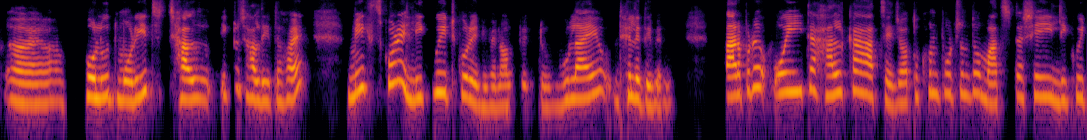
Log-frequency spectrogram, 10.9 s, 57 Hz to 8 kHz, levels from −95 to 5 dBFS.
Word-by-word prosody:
আ - - +2 0.7
হলুদ, 255 0 +5
মরিচ, 255 +8 +2 0.2
ঝাল 240 0 +6 0.3
একটু 280 +6 -12
ঝাল 245 -2 +2
দিতে 220 0 -5
হয়। 240 +10 +3 0.5
মিক্স 360 +3 +1
করে 435 +1 +4
liquid 300 +5 +1
করে 260 -4 +3
নিবেন 185 +1 -6
অল্প 195 - -12
একটু। 385 - -14 0.2
গুলায়ে 245 +3 +3 0.3
ঢেলে 260 -3 +2
দিবেন। 195 0 -3 0.6
তারপরে 285 +7 +7 0.2
ওইটা 315 +2 +2
হালকা 295 +4 +1
আঁচে 260 -4 -5
যতক্ষণ 260 +7 -5
পর্যন্ত 290 -1 -7 0.2
মাছটা 210 +5 -3
সেই 265 -1 -2
liquid 230 +3 -6
260 Hz, 150 wpm, -23 LUFS, 230-300 Hz, 0.7 s, তারপরে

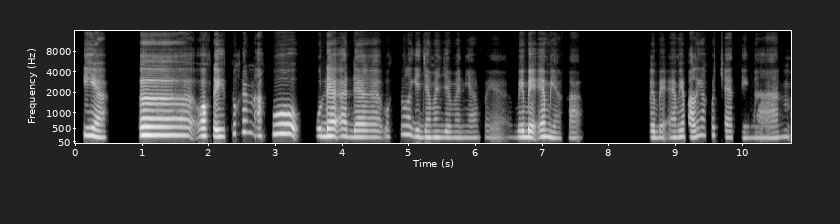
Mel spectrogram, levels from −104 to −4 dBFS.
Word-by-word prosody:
Iya. 260 -3 +4 0.7
Eee, 270 -2 +6
waktu 245 -1 +3
itu 275 - -19
kan 370 -1 -8
aku 245 +5 -9 0.7
udah 240 0 +4 0.2
ada 210 -1 -5 0.4
waktu 225 +3 -21
lagi 255 -6 -7
zaman-zamannya 195 -1 -8
apa - - -31
ya, 95 - -19 0.3
BBM 205 +1 0
ya, 180 - -14
Kak. 180 0 -15 1.1
BBM, 200 0 -9
ya 225 - -5
paling 210 +4 -5
aku 265 0 -15
chating-an, 185 -2 -13
mmm, 215 0 -17
215 Hz, 125 wpm, -21 LUFS, 195-255 Hz, 1.1 s, Eee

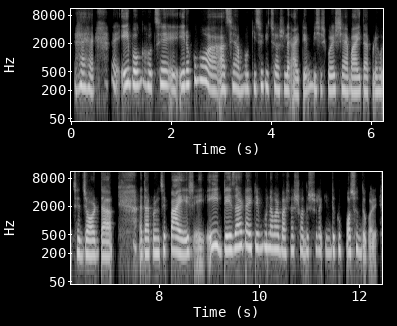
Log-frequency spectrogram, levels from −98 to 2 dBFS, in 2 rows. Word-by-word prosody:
হ্যাঁ, 245 -2 +2
হ্যাঁ, 200 -3 -3 0.4
এ - - -4 0.3
এবং 255 -2 +4 0.2
হচ্ছে 235 +3 -2 0.2
এ - - 0 0.2
এরকমও 320 +6 +1 0.4
আছে 215 +3 -6
আম্মুর 220 +2 -4
কিছু, 230 +1 -3
কিছু 235 +1 -5
আসলে 210 0 -2
আইটেম 175 +4 -3
বিশেষ 215 +1 -7
করে 205 0 +2
সেমাই, 190 -3 +1
তারপরে 190 0 -3
হচ্ছে 205 - -6 0.2
জর্দা, 185 -1 +3 0.7
আ - - -1
তারপরে 205 +1 +2
হচ্ছে 215 +3 0
পায়েস। 210 -2 +5 0.2
এ - - -1 0.2
এই 295 - +6 0.2
ডেজার্ট 260 +4 +5
আইটেম 260 0 +2
গুলো 265 -1 +2
আমার 245 -1 +3
বাসার 220 +2 -2
সদস্যরা 225 +1 -4
কিন্তু 215 0 -3
খুব 235 -2 -3
পছন্দ 215 0 -1
করে। 65 -1 -4
220 Hz, 170 wpm, -23 LUFS, 205-245 Hz, 0.7 s, এই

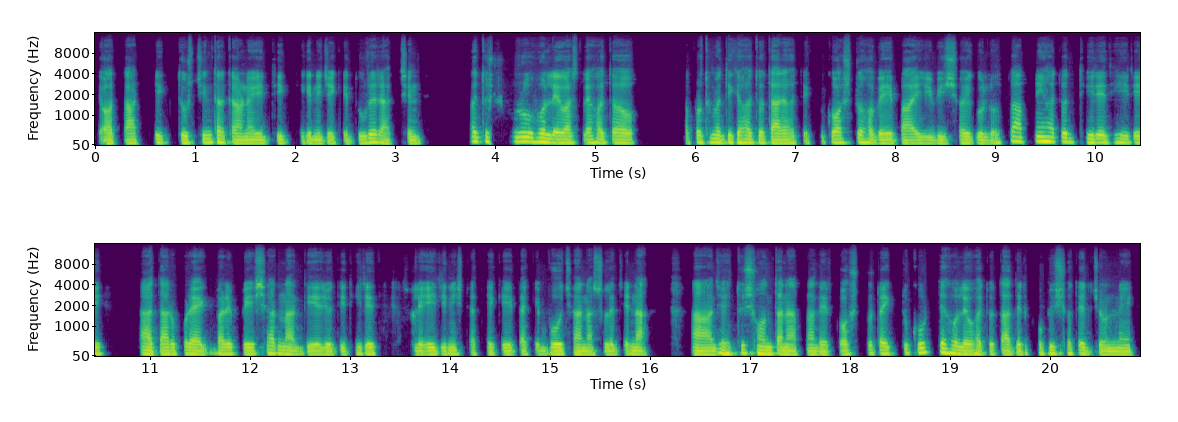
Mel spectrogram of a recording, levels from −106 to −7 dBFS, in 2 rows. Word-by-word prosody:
অত 105 - 0
আর্থিক 105 +3 -4 0.2
দুশ্চিন্তার 120 +2 +1
কারণে 100 -1 +2
এই 100 - +1
দিক 105 - -1
থেকে 105 +1 -2
নিজেকে 100 +1 -3
দূরে 105 +4 +3
রাখছেন। 100 -1 -2 0.5
হয়তো 150 0 0
শুরু 150 -1 0
হলে 125 -4 +6
আসলে 110 +1 -4
হয়তো 110 +1 0 0.8
১ম 120 +1 -1
এর - - +2
দিকে 120 0 +3
হয়তো 110 0 +2
তারা 105 0 +4
হয়তো 105 -1 -3
একটু - - -18
কষ্ট 115 -1 0
হবে 100 -2 +2 0.2
বা 100 - +1
এই 100 0 -1
বিষয়গুলো। 100 0 -1
তো - - -37
আপনি 145 +3 -4
হয়তো 140 -1 +1 0.2
ধীরে, 120 -1 +2
ধীরে 110 -2 0 0.5
আ - - +3
তার 105 - +3
উপরে 110 0 +1
একবারে 105 +1 0
প্রেশার 105 +4 +1
না 105 - +3
দিয়ে 100 0 +1
যদি 100 -1 -1
ধীরে, 105 -1 +1
ধীরে - - -38
আসলে 100 - -5
এই 105 - +4
জিনিসটা 105 0 -2
থেকে 100 -1 -3
তাকে 100 +2 -5
বোঝান 105 -1 +3
আসলে 100 0 -2
যে 100 - -4
না 100 - +3 0.5
আ - - +5 0.2
যেহেতু 115 -1 +2
সন্তান 110 -3 +4
আপনাদের 100 0 -1
কষ্টটা 115 +3 -3
একটু 115 +4 -10
করতে 150 +1 +1
হলেও 110 -4 +4
হয়তো 105 0 0
তাদের 100 0 0
ভবিষ্যতের 115 0 -1
জন্যে 100 0 +2
105 Hz, 180 wpm, -20 LUFS, 100-115 Hz, 0.8 s, হলে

